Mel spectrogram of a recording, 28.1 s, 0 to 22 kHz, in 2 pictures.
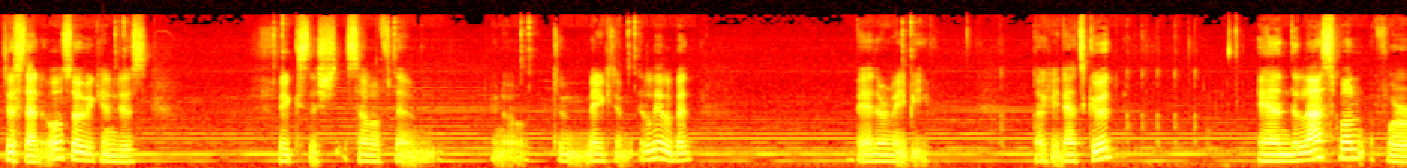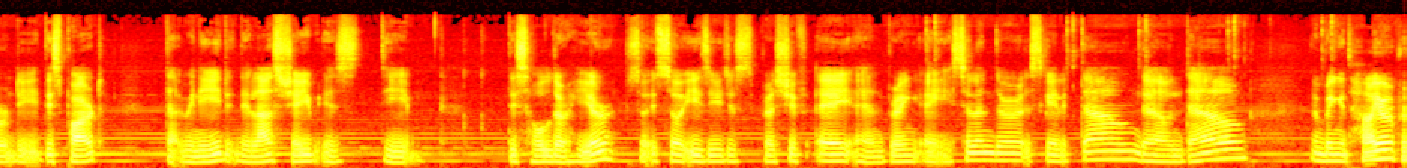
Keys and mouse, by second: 2.0 r, 2.8 click, 4.0 alt+click, 4.6 r, 5.3 click, 7.1 g, 9.1 click, 9.4 Tab, 10.1 middle click, 10.6 alt+z, 20.6 shift+a, 24.3-26.9 typing.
